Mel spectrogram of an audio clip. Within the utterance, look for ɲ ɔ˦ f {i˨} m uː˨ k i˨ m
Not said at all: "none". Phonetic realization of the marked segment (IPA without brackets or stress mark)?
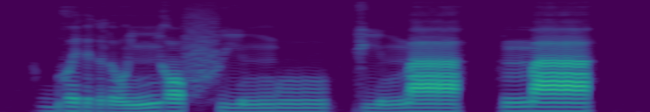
i˨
